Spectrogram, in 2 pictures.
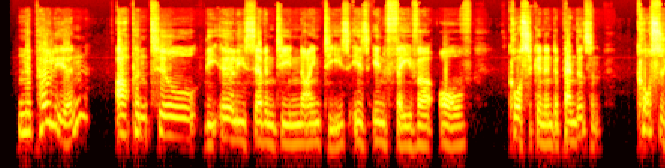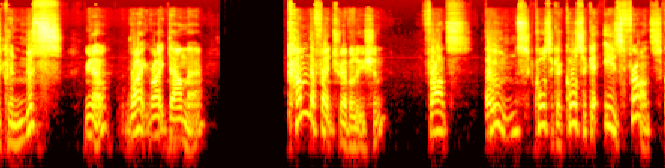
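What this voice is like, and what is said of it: British accent. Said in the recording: “He has a British accent.”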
